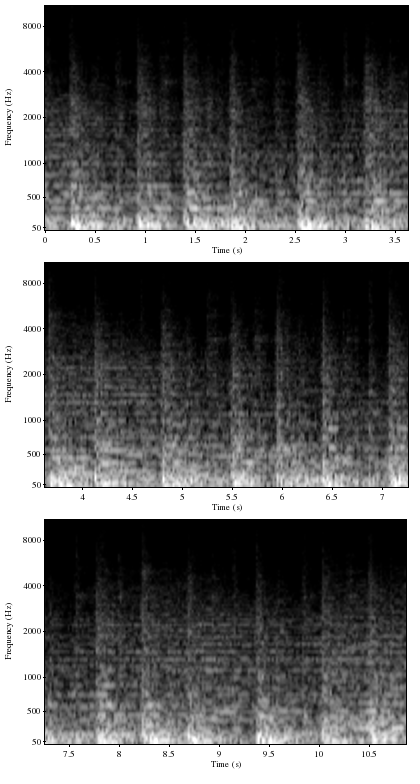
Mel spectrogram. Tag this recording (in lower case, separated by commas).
theme music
